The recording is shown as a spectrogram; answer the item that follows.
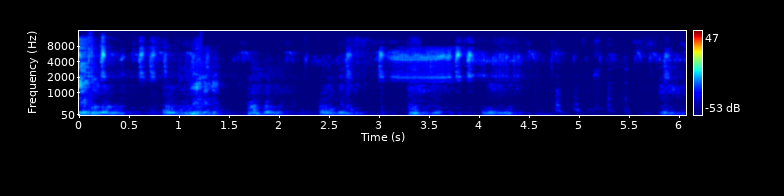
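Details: Male lions fighting over a lioness: deep pulsed grunting roars repeated roughly every second, with a brief higher hiss mid-clip.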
